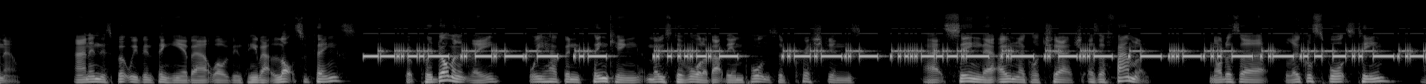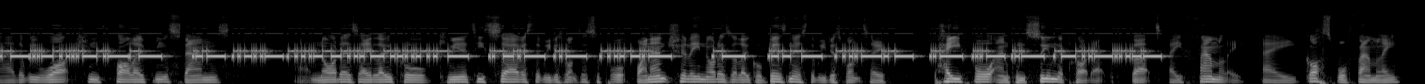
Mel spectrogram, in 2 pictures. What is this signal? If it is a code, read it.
TTY/TDD text telephone tones (45.45 baud Baudot), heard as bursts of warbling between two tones, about 400 Hz shift, 1600 Hz centre, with room echo and speech in English. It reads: SWEETIE BELLE SUGGESTS THAT THEY SHOULD GO AND TELL ABOUT BABS. SK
